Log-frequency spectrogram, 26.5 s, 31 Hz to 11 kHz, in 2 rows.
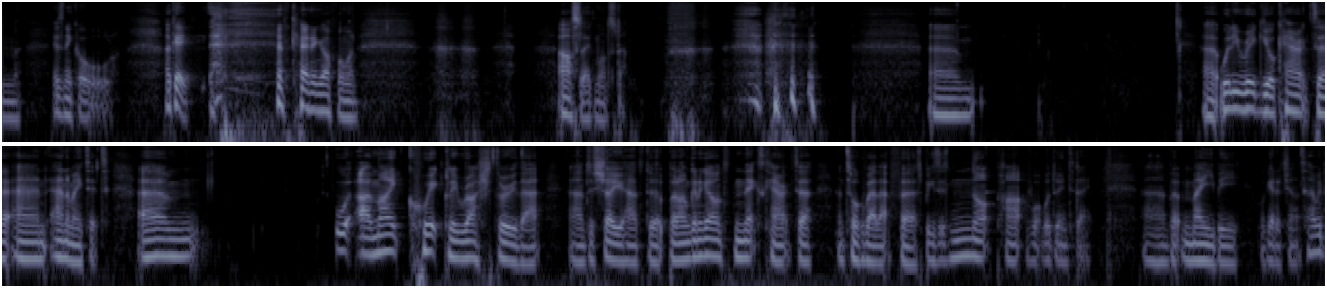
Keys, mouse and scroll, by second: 24.3-26.4 drag.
